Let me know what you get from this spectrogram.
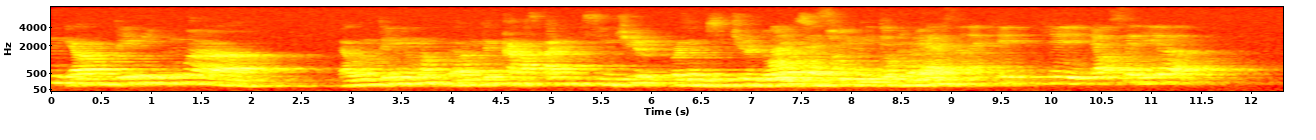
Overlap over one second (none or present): present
